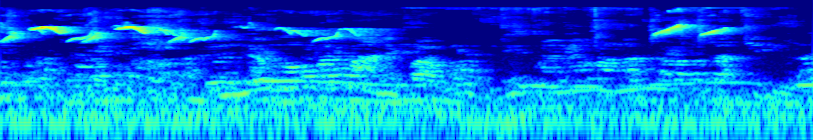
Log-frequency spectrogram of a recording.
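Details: Great tit, a vigorously singing bird recorded as a training model for caged birds: short, sharp, very high chirps and slurred whistles in quick bursts, loudest near the start and again after three seconds, over a low murmur like voices.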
